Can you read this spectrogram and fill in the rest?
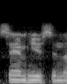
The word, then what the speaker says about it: Sam Houston: Yep, Sam Houston.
